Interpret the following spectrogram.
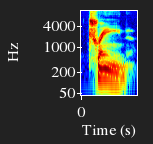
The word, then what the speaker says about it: train: When you have TR together in any situation, you can pronounce it tr, but usually we don't. We pronounce it ch. Ch plus the R sound, chr. Example, train, truck, tree, and travel.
